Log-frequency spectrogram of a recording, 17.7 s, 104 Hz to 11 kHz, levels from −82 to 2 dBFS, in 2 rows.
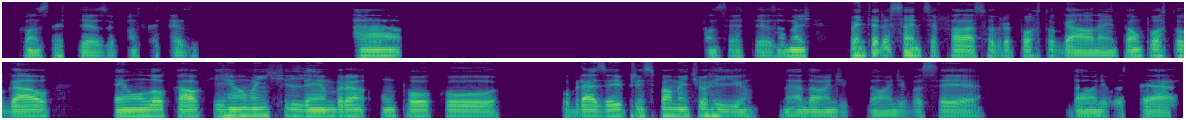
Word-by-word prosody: Com 90 Hz, -, -1 dB
certeza, 85 Hz, -2 st, -6 dB
com -, -, -10 dB
certeza. -, -, -12 dB, 1.2 s
Ah. 100 Hz, -1 st, +2 dB, 2.3 s
Com 90 Hz, -, -6 dB
certeza. 90 Hz, -2 st, -8 dB
Mas 100 Hz, 0 st, +4 dB, 0.3 s
foi -, -, +3 dB
interessante -, -, 0 dB
você -, -, -7 dB
falar 95 Hz, -3 st, +2 dB
sobre -, -, -6 dB
Portugal, 85 Hz, -1 st, -1 dB
né. 85 Hz, -1 st, -2 dB
Então, 95 Hz, +4 st, 0 dB
Portugal 100 Hz, -2 st, +3 dB, 0.4 s
tem 95 Hz, -, +2 dB
um 105 Hz, 0 st, +5 dB
local 105 Hz, 0 st, +5 dB
que 105 Hz, -, -9 dB
realmente 115 Hz, +3 st, +1 dB
lembra 105 Hz, 0 st, +3 dB
um 100 Hz, 0 st, -2 dB
pouco 100 Hz, -1 st, +1 dB, 0.5 s
o -, -, -7 dB
Brasil 100 Hz, 0 st, +4 dB
e 110 Hz, -, +2 dB
principalmente 110 Hz, +2 st, 0 dB
o -, -, +3 dB
Rio, 95 Hz, -5 st, -3 dB, 0.2 s
né, -, -, -4 dB
da 95 Hz, -1 st, 0 dB
onde 90 Hz, -1 st, -4 dB
da -, -, -6 dB
onde 85 Hz, +2 st, -5 dB
você 95 Hz, +1 st, -4 dB, 0.7 s
da 90 Hz, -, -4 dB
onde 90 Hz, 0 st, -1 dB
você 90 Hz, -, -6 dB
é, 90 Hz, -1 st, +2 dB
100 Hz, 140 wpm, -24 LUFS, 90-105 Hz, 2.3 s, um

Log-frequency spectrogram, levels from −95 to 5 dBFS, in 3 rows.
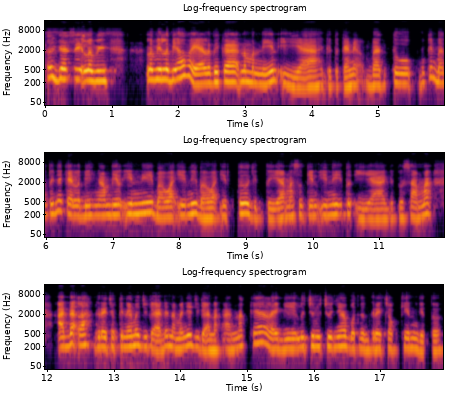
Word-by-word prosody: Nggak 265 Hz, +1 st, +7 dB
sih, 260 Hz, -2 st, +5 dB
lebih, 230 Hz, 0 st, +7 dB, 0.7 s
lebih 260 Hz, 0 st, +8 dB
lebih 250 Hz, 0 st, +7 dB
apa 330 Hz, -1 st, +3 dB
ya, 180 Hz, -, +5 dB
lebih 210 Hz, +2 st, +4 dB
kayak 215 Hz, -1 st, +6 dB
nemenin 205 Hz, 0 st, +2 dB, 0.2 s
iya, 145 Hz, -4 st, -3 dB, 0.4 s
gitu 155 Hz, -1 st, -9 dB
kan 150 Hz, +2 st, 0 dB
ya, -, -, -8 dB, 0.2 s
bantu 170 Hz, +3 st, -3 dB, 0.4 s
mungkin 200 Hz, +10 st, -7 dB
bantunya 215 Hz, +6 st, -3 dB
kayak 200 Hz, -5 st, +2 dB
lebih 185 Hz, +1 st, -3 dB
ngambil 200 Hz, +1 st, -1 dB, 0.2 s
ini, 220 Hz, +1 st, +1 dB, 0.2 s
bawa 170 Hz, +1 st, -1 dB, 0.2 s
ini, 200 Hz, +3 st, 0 dB
bawa 165 Hz, +1 st, -2 dB
itu 180 Hz, -, -5 dB, 0.2 s
gitu 160 Hz, -1 st, -12 dB
ya, 160 Hz, -, 0 dB
masukin 185 Hz, 0 st, -6 dB
ini, 200 Hz, +2 st, -3 dB
itu, 210 Hz, +2 st, -5 dB, 0.2 s
iya 150 Hz, 0 st, -5 dB, 0.2 s
gitu, 155 Hz, +2 st, -12 dB
sama 170 Hz, +5 st, -2 dB, 0.5 s
adalah 230 Hz, +2 st, +3 dB, 0.2 s
grecokinnya 195 Hz, +1 st, -1 dB
mah 230 Hz, -, +2 dB
juga 180 Hz, -4 st, -4 dB
ada, 160 Hz, -, -4 dB
namanya 185 Hz, +5 st, 0 dB
juga 170 Hz, -3 st, -3 dB
anak-anak 165 Hz, +6 st, -5 dB, 0.2 s
ya, 270 Hz, -, 0 dB, 0.2 s
lagi 170 Hz, 0 st, -2 dB, 0.2 s
lucu-lucunya 200 Hz, +1 st, -2 dB
buat 175 Hz, -1 st, -3 dB
ngegrecokin 170 Hz, +1 st, -4 dB, 0.2 s
gitu. 150 Hz, -, -10 dB
195 Hz, 155 wpm, -20 LUFS, 170-215 Hz, 0.7 s, lebih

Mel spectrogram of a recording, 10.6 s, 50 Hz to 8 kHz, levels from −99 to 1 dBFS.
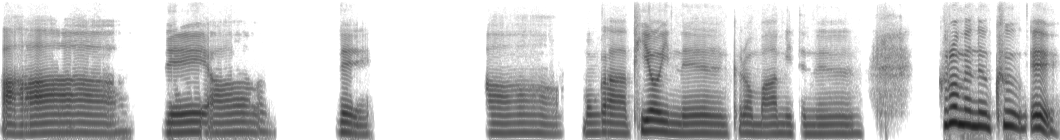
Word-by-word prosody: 아. 155 Hz, +2 st, -2 dB, 0.3 s
네 165 Hz, +1 st, 0 dB
아. 165 Hz, +1 st, -6 dB, 0.7 s
네. 150 Hz, -5 st, -4 dB, 1.1 s
아. 155 Hz, -1 st, -8 dB, 0.2 s
뭔가 155 Hz, -1 st, -3 dB
비어 185 Hz, +1 st, +4 dB
있는 155 Hz, -2 st, -3 dB
그런 155 Hz, -1 st, -6 dB
마음이 145 Hz, +1 st, -6 dB
드는. 145 Hz, +1 st, -9 dB, 0.7 s
그러면은 280 Hz, -5 st, +7 dB
그 250 Hz, -3 st, +3 dB
예. 205 Hz, -8 st, +4 dB
155 Hz, 135 characters per minute, -24 LUFS, 150-165 Hz, 1.1 s, 그러면은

